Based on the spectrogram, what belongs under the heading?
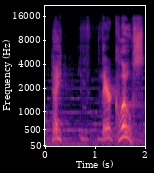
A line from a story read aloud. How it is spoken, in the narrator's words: Vaspin stammered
